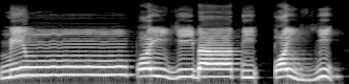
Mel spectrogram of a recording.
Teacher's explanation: اخفا کا قاعدہ بنا. لہٰذا نون کی آواز کو ناک میں چھپائیں گے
